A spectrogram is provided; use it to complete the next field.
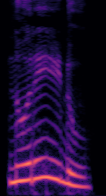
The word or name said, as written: ನಿರಿಯಿಡು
